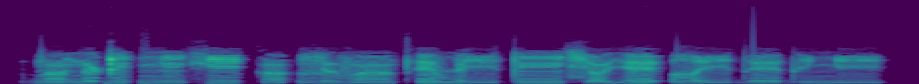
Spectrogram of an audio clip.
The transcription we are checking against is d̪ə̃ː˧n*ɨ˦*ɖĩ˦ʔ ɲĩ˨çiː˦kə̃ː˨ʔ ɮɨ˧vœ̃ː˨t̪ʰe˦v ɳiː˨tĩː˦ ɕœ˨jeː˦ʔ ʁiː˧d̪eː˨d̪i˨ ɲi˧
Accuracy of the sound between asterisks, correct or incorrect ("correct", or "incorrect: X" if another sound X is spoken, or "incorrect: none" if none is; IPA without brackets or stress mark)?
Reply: correct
